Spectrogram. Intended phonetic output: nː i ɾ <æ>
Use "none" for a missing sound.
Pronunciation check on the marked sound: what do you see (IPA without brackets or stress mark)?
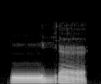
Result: æ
